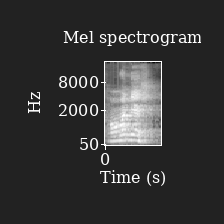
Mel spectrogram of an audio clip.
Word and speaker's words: honest: an honest man, not honest, honest man, a is there.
